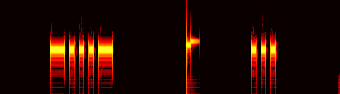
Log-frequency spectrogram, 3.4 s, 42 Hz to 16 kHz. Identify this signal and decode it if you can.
Morse code, heard as a keyed tone, about 25 wpm, 700 Hz. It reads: <BT> S
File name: Single Character (Letter:Number:Punctuation:Prosign) - Rapid-Fire - 25wpm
